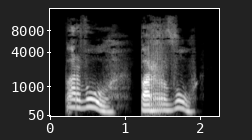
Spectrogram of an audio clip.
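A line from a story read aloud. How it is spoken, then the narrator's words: Noisy exhale. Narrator (Russian): Маркель шумно выдохнул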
